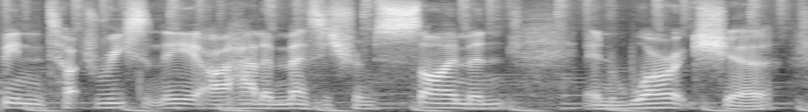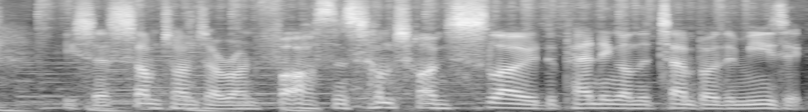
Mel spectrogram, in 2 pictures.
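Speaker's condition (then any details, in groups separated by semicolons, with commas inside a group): No condition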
